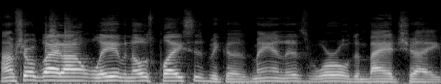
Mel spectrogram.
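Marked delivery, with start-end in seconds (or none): none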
